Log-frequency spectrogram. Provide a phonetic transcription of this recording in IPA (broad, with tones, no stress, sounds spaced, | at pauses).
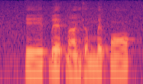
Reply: eː˧ ɓ ɛ˧ ɓ ã˨ j ə˧ m ɛ˨ p ɔ̃˦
